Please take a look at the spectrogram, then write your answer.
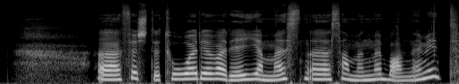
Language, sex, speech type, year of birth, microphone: Norwegian, female, spontaneous, 1982, Sennheiser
